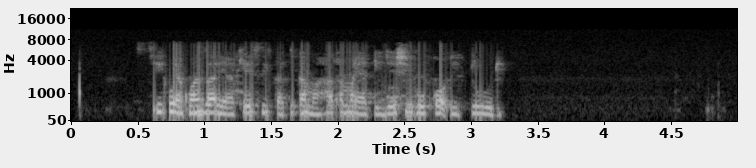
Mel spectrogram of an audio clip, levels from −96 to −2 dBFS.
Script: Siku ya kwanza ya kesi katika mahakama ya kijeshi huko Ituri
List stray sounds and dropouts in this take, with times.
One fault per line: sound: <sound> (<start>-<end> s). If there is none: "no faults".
no faults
